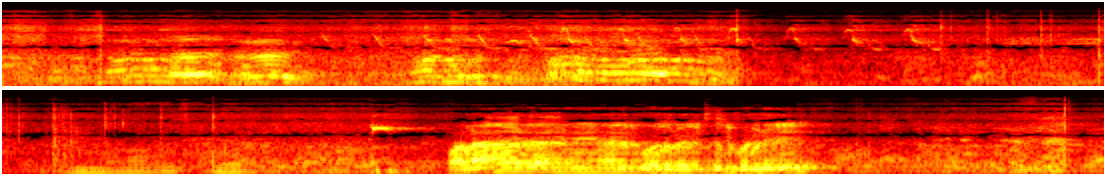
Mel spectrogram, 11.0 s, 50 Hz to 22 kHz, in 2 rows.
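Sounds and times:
men shouting long calls: 0:02.1 - 0:03.7.

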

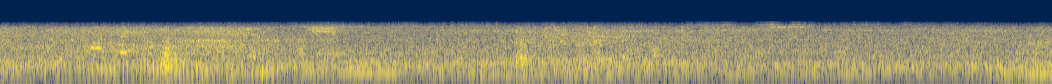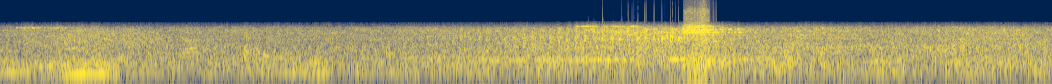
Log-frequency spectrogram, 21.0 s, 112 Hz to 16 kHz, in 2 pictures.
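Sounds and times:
loud traffic burst: 0:00.0 - 0:21.0
vehicle engines running: 0:00.0 - 0:21.0.

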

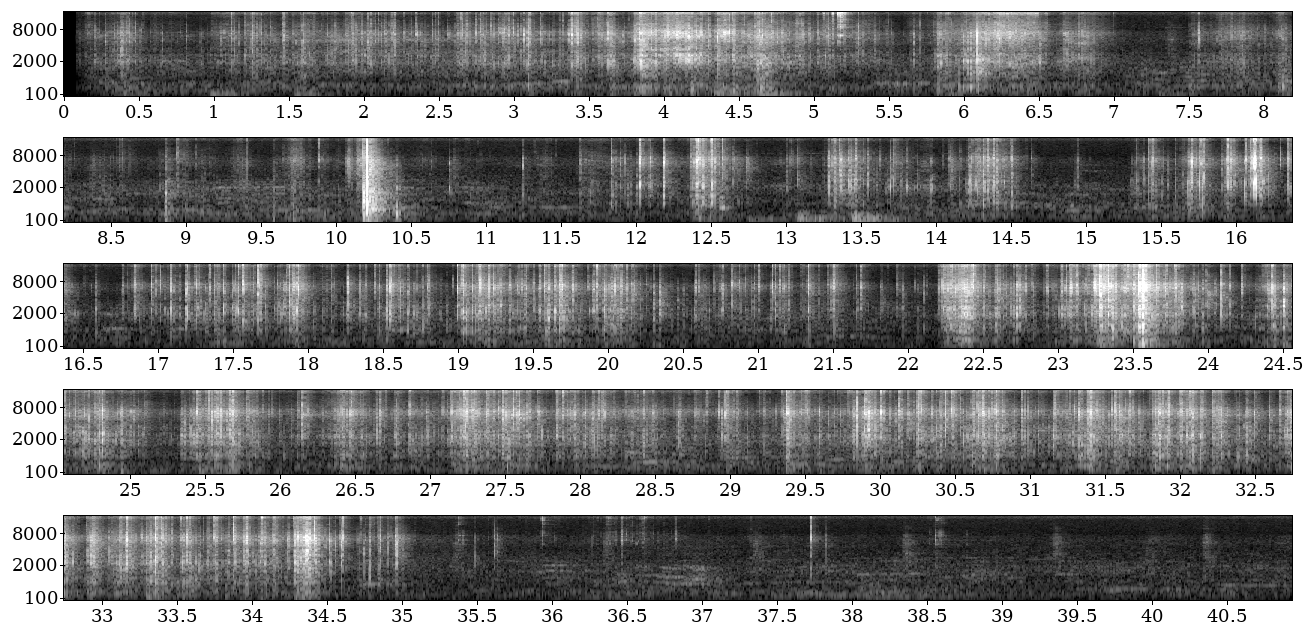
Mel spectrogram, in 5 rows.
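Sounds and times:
plastic wrapping crinkling and tearing: 0:00.1 - 0:07.0, 0:11.5 - 0:14.7, 0:15.3 - 0:35.1.

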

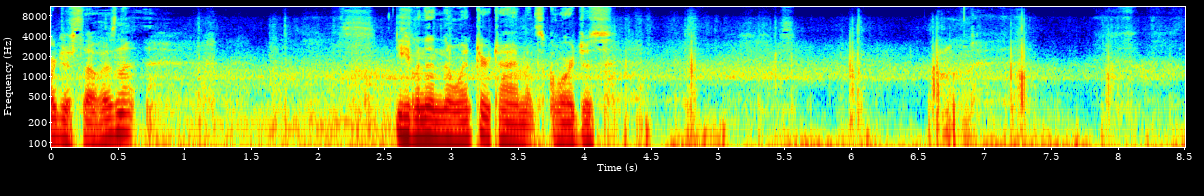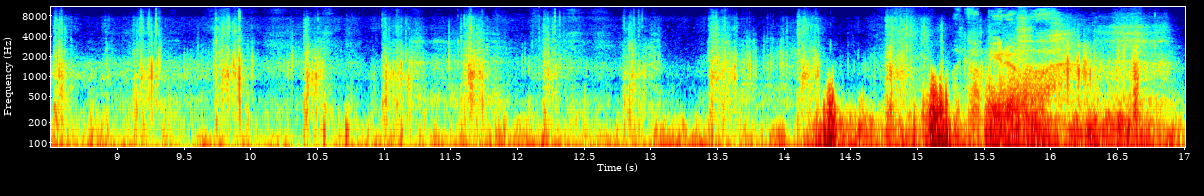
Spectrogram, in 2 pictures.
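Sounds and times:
footsteps on snowy dirt path: 0:00.0 - 0:17.0
low rumble: 0:00.0 - 0:17.0.

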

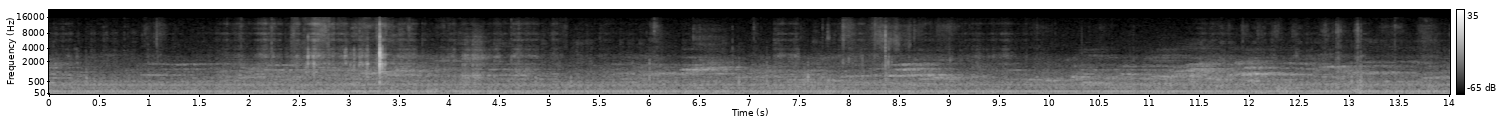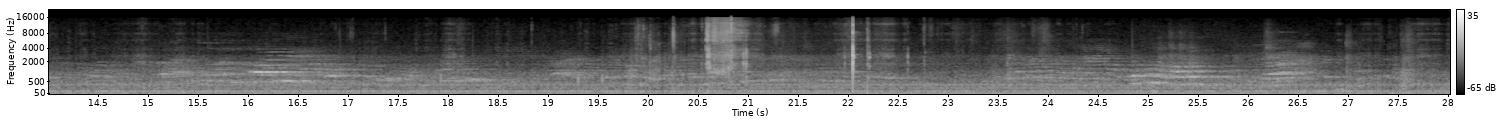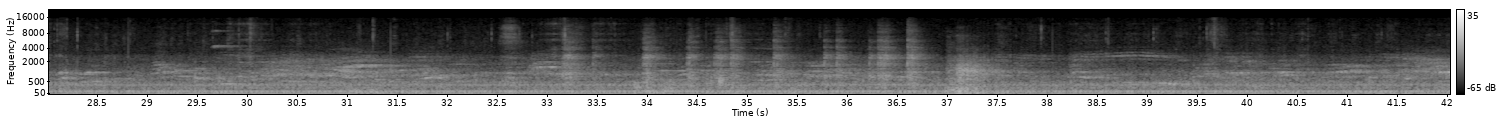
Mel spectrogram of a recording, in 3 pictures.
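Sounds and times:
scratchy rustle: 0:00.0 - 0:09.9, 0:11.4 - 0:24.2
low room hum: 0:00.0 - 0:42.0.

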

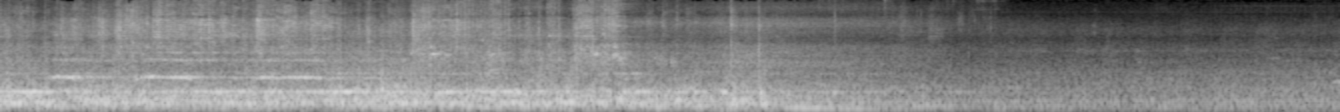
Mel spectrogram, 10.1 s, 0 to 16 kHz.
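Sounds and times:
wheels clicking on track: 0:00.0 - 0:07.6
train wagons rolling on rails: 0:00.0 - 0:10.0.

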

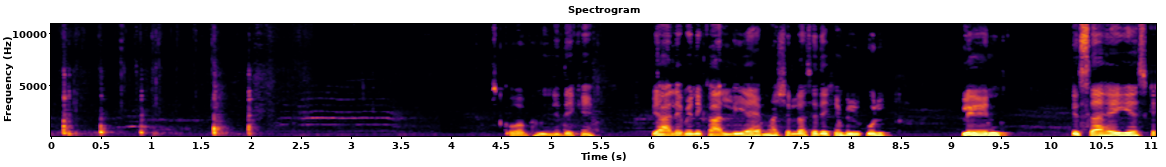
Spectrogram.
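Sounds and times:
pestle pounding in metal pot: 0:00.0 - 0:02.2.

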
